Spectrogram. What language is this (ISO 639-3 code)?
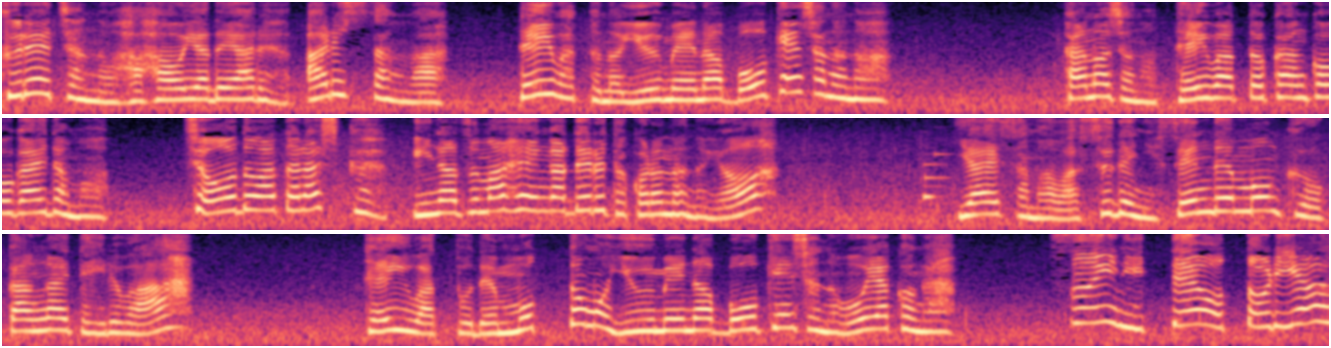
jpn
